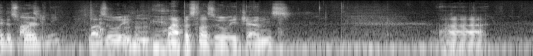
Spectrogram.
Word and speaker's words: lazuli: Lazuli.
